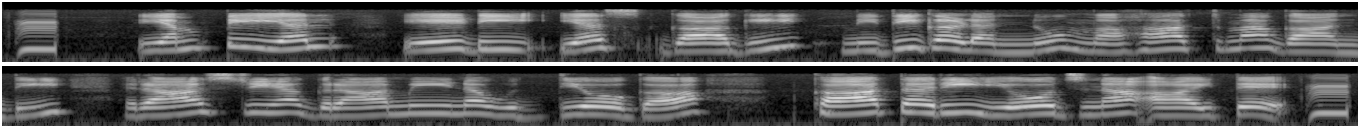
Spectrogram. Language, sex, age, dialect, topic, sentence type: Kannada, female, 18-24, Mysore Kannada, banking, statement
